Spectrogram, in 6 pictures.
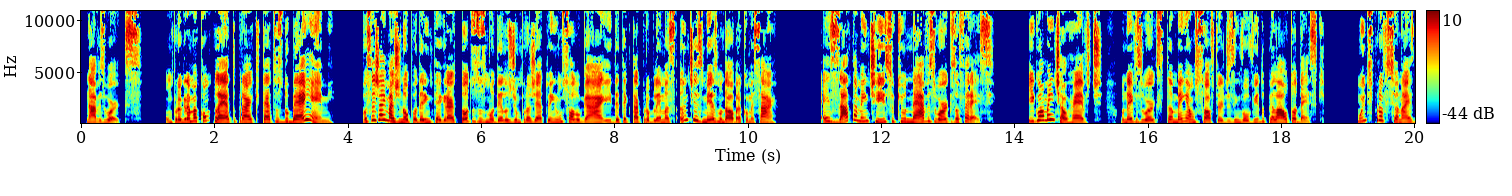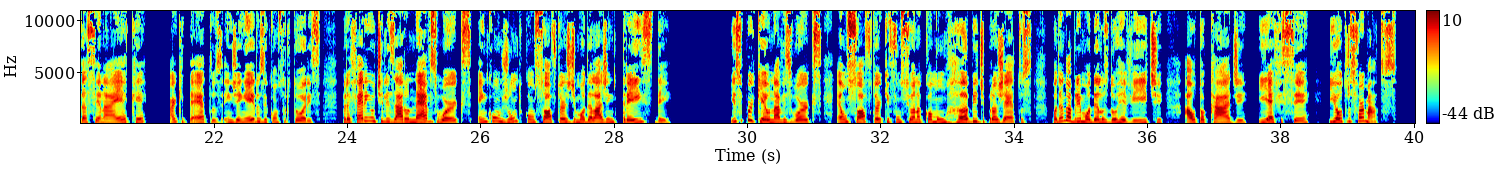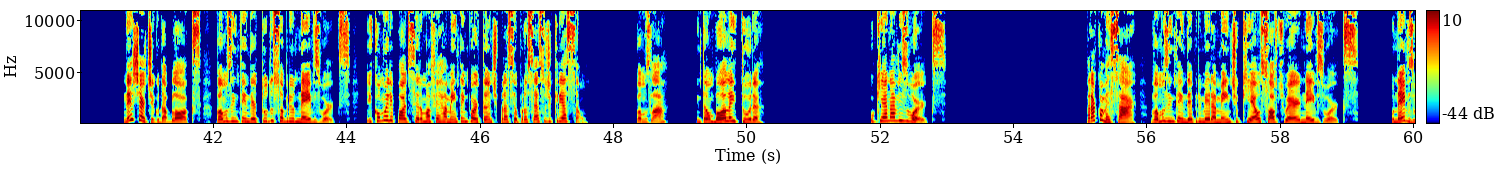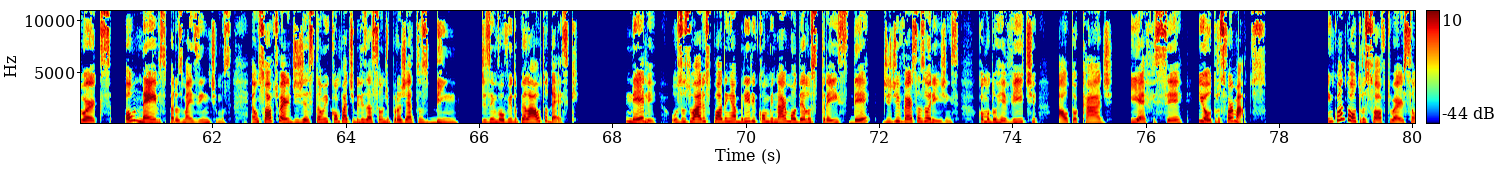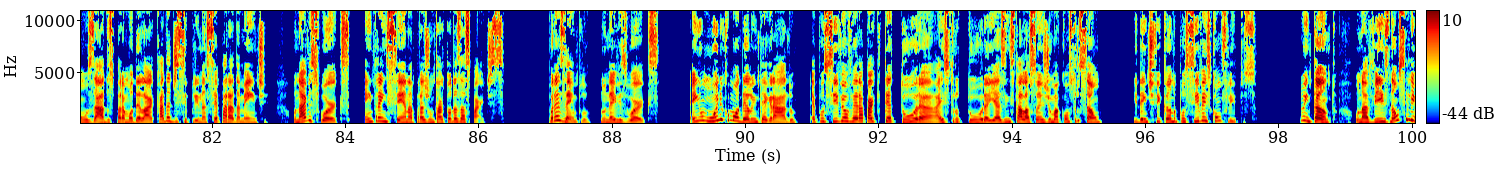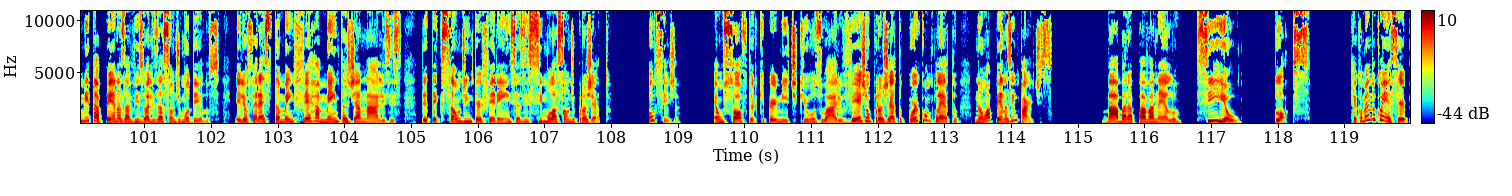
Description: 🎧 Sem tempo para ler? Então, dê um play e escute nosso artigo!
